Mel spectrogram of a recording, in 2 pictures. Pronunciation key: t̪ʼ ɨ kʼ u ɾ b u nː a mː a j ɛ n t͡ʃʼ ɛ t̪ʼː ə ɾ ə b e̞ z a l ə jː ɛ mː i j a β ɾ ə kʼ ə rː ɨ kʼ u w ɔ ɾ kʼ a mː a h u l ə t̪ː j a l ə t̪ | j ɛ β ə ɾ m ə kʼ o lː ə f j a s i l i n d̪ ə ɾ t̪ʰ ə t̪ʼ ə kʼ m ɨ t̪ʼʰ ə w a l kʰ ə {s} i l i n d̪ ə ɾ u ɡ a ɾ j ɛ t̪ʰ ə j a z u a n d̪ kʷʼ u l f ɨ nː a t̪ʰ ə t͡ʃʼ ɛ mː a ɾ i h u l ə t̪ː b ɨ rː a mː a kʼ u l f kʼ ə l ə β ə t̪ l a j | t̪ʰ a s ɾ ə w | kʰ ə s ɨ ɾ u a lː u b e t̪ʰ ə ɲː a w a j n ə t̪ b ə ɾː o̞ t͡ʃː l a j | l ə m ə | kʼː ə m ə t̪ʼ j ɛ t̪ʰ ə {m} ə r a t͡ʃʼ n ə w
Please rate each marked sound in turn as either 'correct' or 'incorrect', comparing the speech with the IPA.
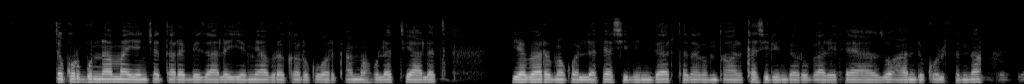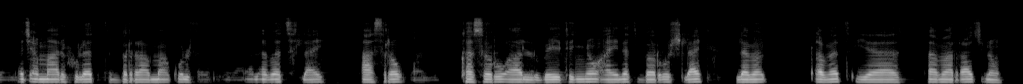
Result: correct, correct

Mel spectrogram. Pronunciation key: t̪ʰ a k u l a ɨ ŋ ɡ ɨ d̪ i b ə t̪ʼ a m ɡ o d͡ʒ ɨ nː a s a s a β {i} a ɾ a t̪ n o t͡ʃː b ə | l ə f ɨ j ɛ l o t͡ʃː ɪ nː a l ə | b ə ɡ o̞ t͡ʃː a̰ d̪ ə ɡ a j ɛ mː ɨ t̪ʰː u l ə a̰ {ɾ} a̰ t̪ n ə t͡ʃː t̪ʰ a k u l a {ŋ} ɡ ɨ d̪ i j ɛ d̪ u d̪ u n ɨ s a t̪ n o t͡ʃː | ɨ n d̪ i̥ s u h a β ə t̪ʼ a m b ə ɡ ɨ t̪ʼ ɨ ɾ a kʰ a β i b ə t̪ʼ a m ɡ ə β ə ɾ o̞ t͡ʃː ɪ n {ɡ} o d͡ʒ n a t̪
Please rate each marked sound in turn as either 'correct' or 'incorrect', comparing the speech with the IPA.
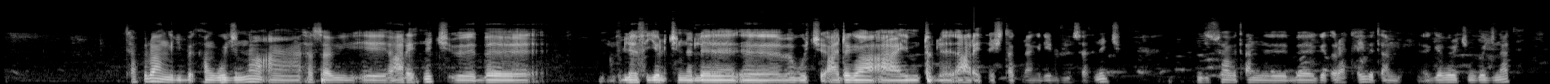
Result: correct, correct, correct, correct

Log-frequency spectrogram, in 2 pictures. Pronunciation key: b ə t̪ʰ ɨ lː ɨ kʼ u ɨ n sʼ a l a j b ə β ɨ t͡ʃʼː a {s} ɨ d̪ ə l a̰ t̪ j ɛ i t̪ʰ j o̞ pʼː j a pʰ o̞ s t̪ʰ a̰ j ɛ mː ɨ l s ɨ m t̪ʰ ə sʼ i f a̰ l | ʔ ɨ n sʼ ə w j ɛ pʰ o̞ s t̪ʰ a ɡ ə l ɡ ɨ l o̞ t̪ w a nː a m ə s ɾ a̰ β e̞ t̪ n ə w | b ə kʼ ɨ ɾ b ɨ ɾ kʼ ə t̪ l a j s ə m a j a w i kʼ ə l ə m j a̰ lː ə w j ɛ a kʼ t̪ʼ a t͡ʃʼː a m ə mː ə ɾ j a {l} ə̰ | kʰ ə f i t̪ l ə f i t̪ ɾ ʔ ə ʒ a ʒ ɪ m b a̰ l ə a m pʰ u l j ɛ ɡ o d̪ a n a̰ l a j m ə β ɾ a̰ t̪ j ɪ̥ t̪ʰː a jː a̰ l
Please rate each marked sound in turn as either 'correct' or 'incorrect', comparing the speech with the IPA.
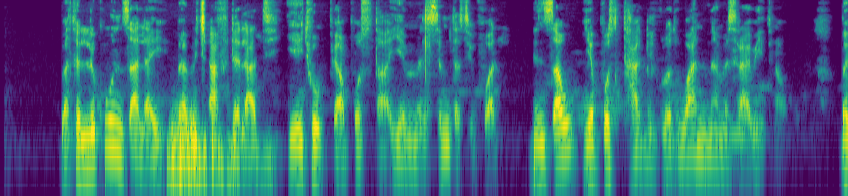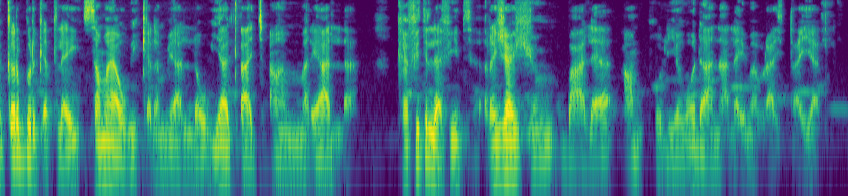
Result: incorrect: f, incorrect: lː

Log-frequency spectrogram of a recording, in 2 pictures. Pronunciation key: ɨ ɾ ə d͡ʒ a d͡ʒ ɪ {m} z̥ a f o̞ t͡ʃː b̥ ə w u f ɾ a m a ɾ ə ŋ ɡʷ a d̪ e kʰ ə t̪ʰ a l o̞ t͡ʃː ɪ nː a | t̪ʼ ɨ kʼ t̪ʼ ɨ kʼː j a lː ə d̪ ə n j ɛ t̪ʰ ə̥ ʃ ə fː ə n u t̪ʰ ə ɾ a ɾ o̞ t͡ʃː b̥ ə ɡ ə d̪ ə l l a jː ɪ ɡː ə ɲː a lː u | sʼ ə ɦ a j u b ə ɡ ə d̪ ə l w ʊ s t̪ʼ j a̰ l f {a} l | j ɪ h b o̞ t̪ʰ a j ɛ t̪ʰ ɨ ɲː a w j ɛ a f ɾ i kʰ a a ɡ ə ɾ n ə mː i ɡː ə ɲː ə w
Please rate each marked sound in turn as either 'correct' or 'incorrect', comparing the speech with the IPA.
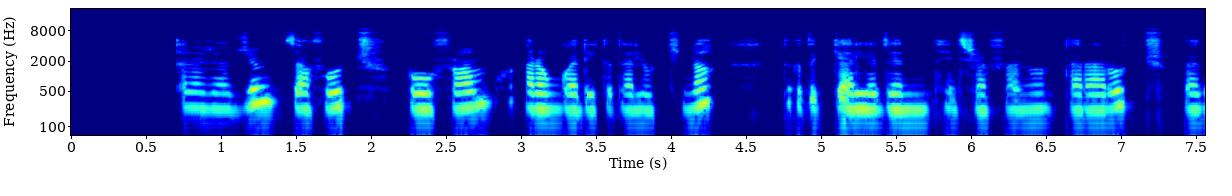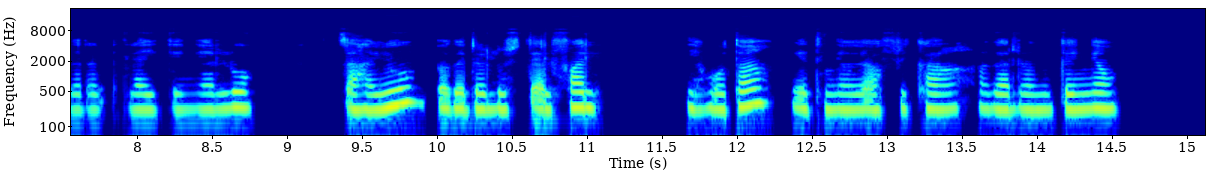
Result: correct, correct

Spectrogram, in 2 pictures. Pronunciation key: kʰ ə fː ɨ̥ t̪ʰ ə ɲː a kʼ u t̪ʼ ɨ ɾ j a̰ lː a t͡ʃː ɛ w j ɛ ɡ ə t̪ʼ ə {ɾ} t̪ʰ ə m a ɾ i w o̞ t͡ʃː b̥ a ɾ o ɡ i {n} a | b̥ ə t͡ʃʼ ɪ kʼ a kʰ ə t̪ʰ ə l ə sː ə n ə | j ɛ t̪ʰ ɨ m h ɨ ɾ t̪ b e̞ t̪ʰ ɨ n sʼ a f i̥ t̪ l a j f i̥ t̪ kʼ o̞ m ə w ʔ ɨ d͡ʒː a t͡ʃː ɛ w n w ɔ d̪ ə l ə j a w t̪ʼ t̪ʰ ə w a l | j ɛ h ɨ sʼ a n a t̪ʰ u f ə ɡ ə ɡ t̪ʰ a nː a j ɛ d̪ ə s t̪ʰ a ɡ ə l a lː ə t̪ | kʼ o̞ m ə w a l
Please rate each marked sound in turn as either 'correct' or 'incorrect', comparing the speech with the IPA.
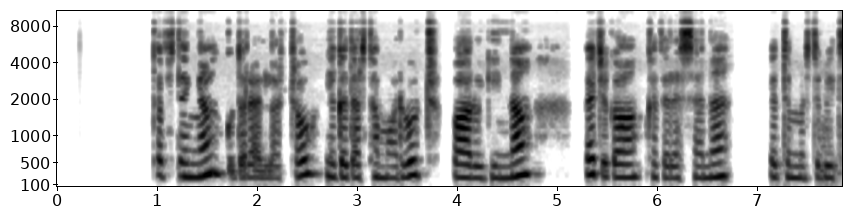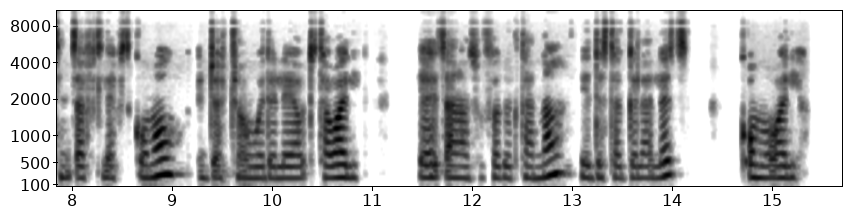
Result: correct, incorrect: nː

